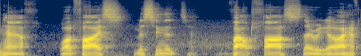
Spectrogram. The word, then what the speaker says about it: Wout Faes: Wout Faes. There we go. I have to keep pronouncing that right.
